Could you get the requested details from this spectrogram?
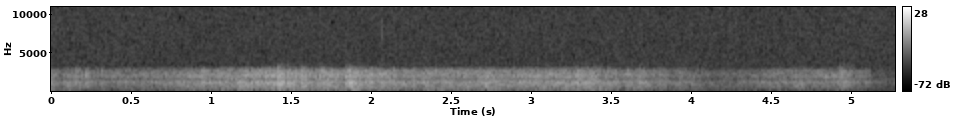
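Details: Kenwood TS-520 transceiver after power cord replacement, receiving on 75 meters; steady, even hiss across the voice range with faint static crackles, receiver working normally pulling in band noise.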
